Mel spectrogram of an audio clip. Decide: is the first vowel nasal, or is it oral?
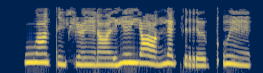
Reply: nasal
